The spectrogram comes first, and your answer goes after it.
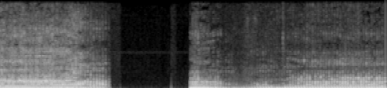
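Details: A tiger roars in deep, rough bursts, with a brief silence between two long rumbling roars.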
